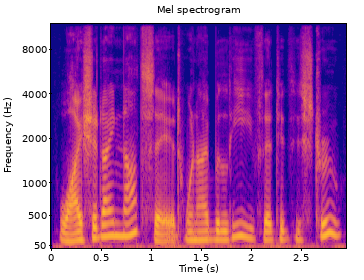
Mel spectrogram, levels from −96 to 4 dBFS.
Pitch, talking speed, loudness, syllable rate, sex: 155 Hz, 265 wpm, -16 LUFS, 5.4 syllables/s, male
